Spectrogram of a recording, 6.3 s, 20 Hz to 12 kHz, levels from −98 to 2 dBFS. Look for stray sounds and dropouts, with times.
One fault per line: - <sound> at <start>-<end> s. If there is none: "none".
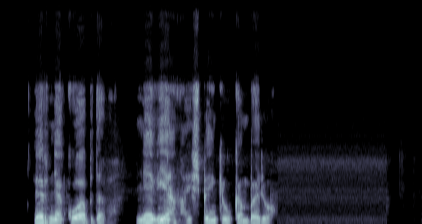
none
